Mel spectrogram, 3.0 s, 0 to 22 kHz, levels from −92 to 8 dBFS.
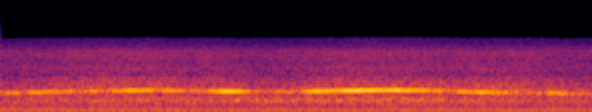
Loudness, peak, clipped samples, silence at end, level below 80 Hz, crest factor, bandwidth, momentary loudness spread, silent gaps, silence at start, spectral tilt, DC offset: -15 LUFS; -2 dBFS; under 0.1%; 0 s; -46 dBFS; 12 dB; 5.4 kHz; 12 LU; none; 0 s; -8.5 dB/octave; under 0.1%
